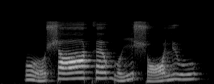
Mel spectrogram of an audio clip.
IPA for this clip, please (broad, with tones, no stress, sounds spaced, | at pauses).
ʊː˧˩˧ ʃ aː˦˥ k ɛ˦˥ ɡʷ iː˩˥ ʃ ɔː˩˥ lʲ u˦˥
